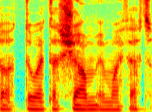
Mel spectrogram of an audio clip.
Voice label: "siom", Welsh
